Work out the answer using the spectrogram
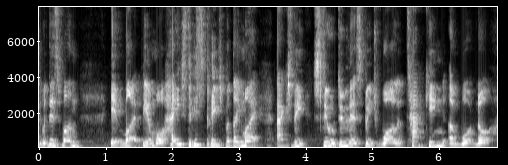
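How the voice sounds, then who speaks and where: A man's voice: sits high, sharp tone. A man talking informally as a host giving tabletop game advice, in a chatty, rambling, enthusiastic way.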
